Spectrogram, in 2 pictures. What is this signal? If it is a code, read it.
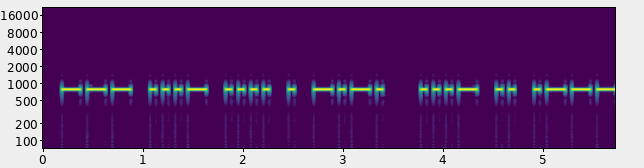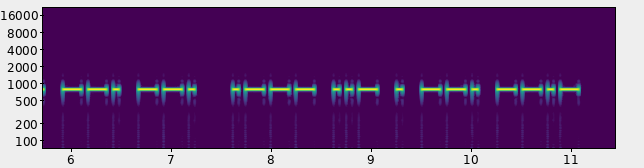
Morse code, heard as a keyed tone, about 19 wpm, 800 Hz. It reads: OVHEC VIJGG JUEGQ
